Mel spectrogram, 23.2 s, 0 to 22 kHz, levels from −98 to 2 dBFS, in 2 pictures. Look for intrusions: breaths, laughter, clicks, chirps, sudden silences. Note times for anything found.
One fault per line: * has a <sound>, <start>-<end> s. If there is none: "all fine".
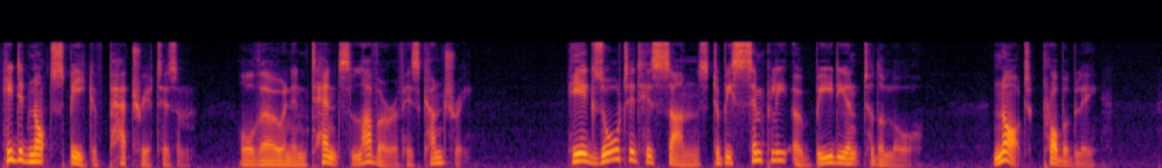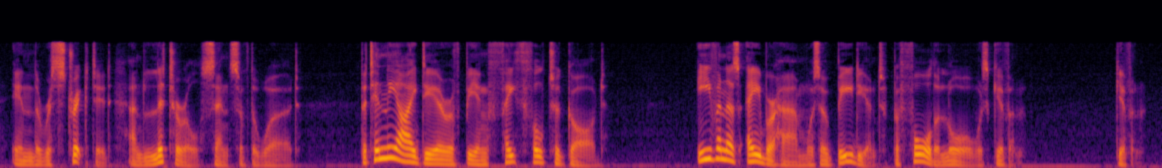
all fine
